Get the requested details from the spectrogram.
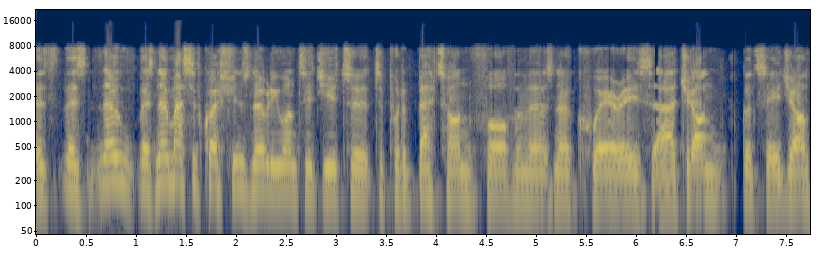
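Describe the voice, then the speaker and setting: Here a man speaks in a northern English accent. He keeps a moderate pace with hardly any pauses. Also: medium pitch for a man, ordinary pitch variation. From northern England. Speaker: user group host. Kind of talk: casual chat.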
